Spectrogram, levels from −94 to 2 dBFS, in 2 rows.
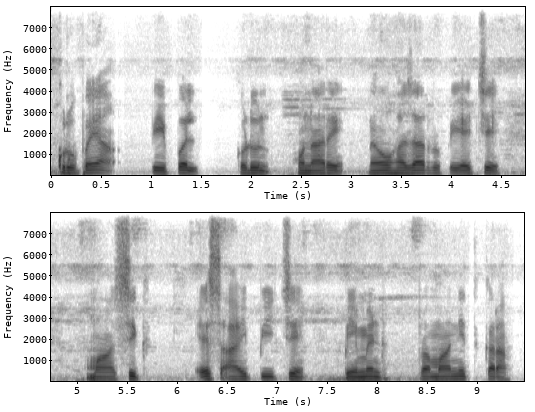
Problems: background sounds at intervals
